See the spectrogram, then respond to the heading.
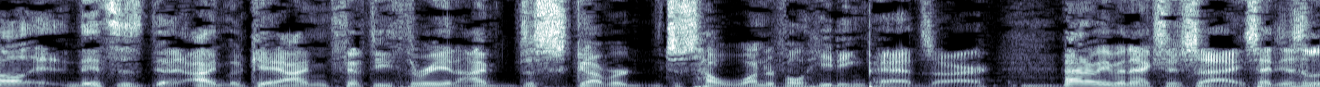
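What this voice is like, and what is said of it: Usual voice. Nothing is said of it.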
